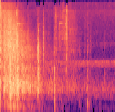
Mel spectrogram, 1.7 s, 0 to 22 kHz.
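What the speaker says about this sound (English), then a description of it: "So it's going to sound like what you would expect an unsuppressed 9mm to sound like." Unsuppressed 9mm pistol fire using 124 grain Staccato range ammunition, a loud close opening blast followed by a few sharp separate shots ringing out over a decaying echo, with no one talking.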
